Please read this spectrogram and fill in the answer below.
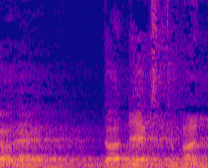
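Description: Speech only: a man reciting a sentence slowly, with long drawn-out syllables.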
